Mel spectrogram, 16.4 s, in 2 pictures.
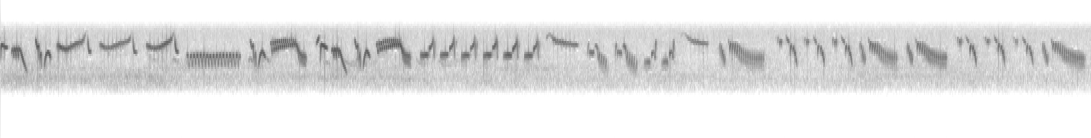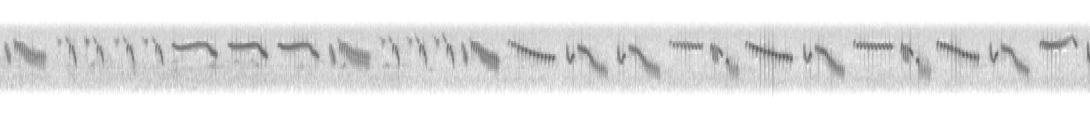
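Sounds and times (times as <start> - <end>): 
bird song: 0.0 - 16.3.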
